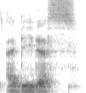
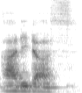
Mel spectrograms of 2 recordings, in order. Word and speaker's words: adidas: a youtube video that it's actually a german company and adidas something like that is really how it's pronounced in its native tongue so how about that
